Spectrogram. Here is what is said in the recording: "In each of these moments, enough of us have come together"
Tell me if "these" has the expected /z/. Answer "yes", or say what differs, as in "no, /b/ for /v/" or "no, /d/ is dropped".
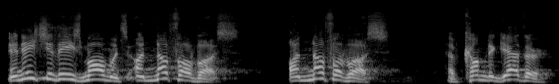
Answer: yes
